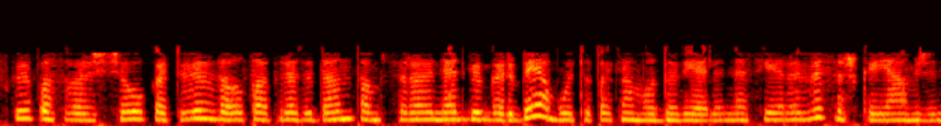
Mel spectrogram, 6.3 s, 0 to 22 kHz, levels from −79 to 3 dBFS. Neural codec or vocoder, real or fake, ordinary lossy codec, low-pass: vocoder, 44.1 kHz, 128 mel bands, Pupu-Vocoder; fake; AAC, 16 kbps; 19.8 kHz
